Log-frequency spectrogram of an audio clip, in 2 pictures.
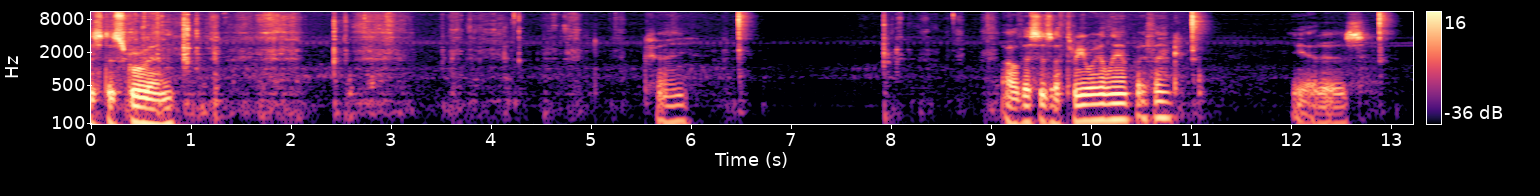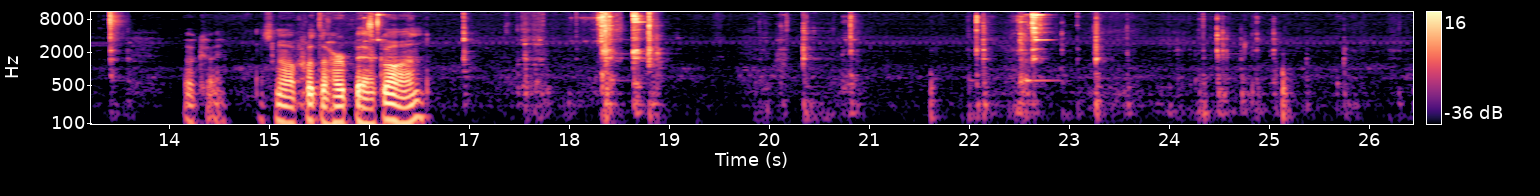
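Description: A plastic bulb scrapes and clicks as it is screwed into a lamp socket.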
